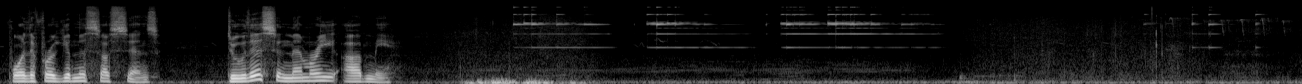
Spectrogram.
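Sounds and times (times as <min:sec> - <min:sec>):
small bell rung quickly: 0:05.1 - 0:09.5, 0:11.4 - 0:13.0.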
